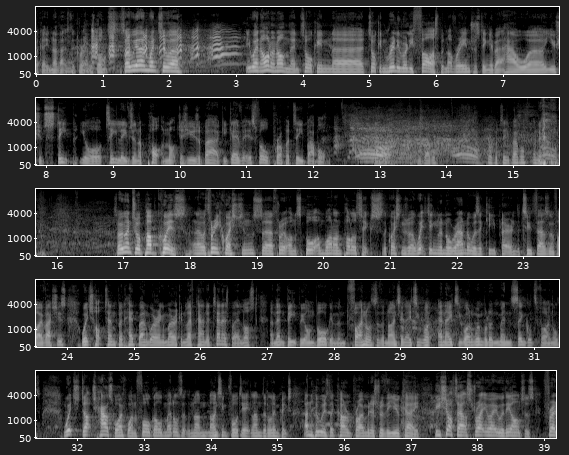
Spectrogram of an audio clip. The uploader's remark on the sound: Recorded live at The Leicester Square Theatre.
